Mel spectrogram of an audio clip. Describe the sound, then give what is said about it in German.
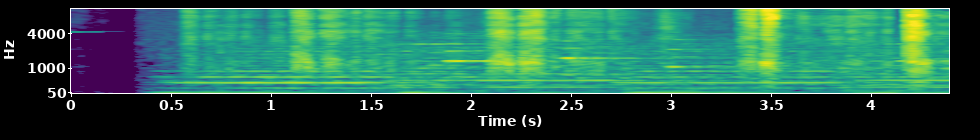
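A quill pen scratches across paper as a boy writes a letter to his best friend. Bursts of rough scratching come and go over a steady tonal background. “er schreibt gerade einen Brief an seinen besten Freund, den Urs.”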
